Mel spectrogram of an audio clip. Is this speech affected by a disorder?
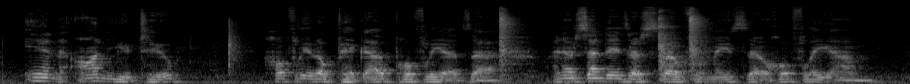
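Yes: cerebral palsy; affects muscle coordination.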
